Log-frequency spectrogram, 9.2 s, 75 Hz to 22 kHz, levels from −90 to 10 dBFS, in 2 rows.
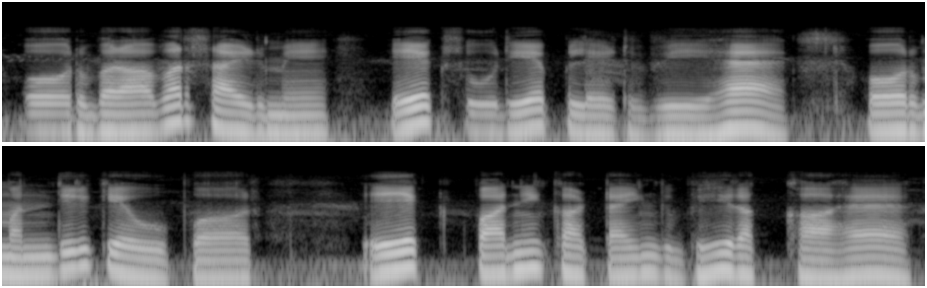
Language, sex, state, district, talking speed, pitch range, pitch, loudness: Hindi, male, Uttar Pradesh, Saharanpur, 130 wpm, 110-130 Hz, 120 Hz, -18 LUFS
